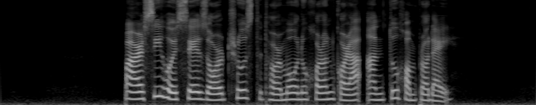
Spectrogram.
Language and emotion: Assamese, neutral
